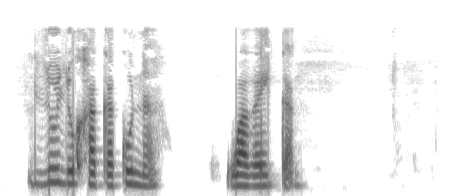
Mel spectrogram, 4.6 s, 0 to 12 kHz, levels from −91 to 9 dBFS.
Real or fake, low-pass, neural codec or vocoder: real; 7.2 kHz; none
